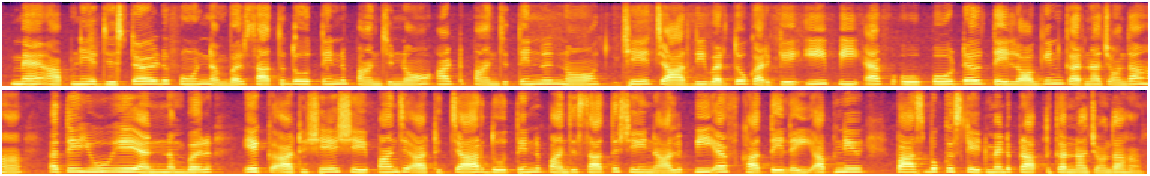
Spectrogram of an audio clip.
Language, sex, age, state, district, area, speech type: Punjabi, female, 18-30, Punjab, Bathinda, rural, read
